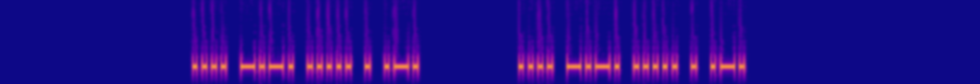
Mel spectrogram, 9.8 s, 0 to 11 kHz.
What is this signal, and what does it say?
Morse code, heard as a keyed tone, about 25 wpm, 700 Hz. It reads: HC5ER HC5ER
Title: DXCC-100 Call Signs - 5 Characters - Repeated 2x - 25wpm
